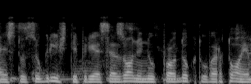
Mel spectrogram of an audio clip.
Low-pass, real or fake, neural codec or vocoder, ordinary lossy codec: 7.2 kHz; real; none; Opus, 16 kbps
